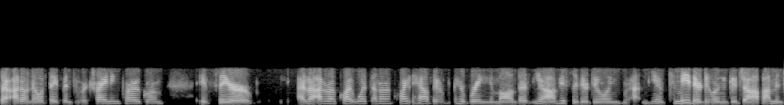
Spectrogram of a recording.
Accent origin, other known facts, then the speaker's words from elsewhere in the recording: the South, United States; As a Southerner, I'm not really excited about Clyde.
